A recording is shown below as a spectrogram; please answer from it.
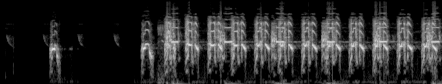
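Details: A pair of grey francolins (Francolinus pondicerianus) calling: after a few short notes, loud, harsh, ringing high-pitched shrieking notes repeat rapidly, about two per second.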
